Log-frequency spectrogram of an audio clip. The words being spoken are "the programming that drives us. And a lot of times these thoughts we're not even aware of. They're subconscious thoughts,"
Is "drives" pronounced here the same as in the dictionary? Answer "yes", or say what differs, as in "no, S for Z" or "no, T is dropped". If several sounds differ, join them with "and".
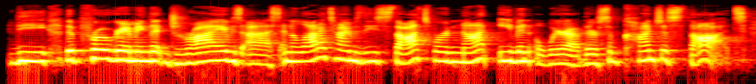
yes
